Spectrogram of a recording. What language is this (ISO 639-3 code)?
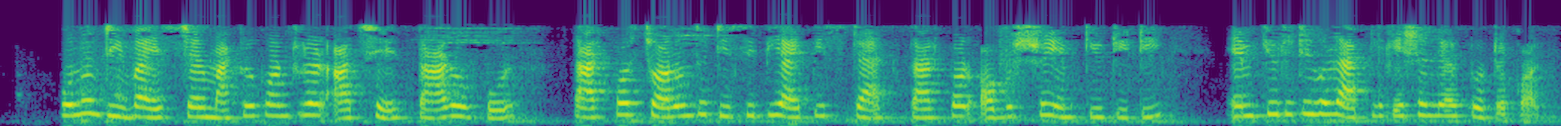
ben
